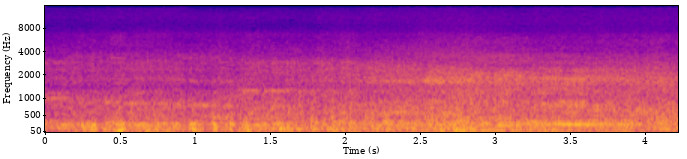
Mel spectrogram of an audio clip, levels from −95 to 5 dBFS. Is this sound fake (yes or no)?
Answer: yes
